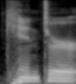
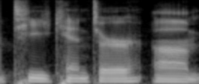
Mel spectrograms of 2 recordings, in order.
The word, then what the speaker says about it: Tkinter: built in with python is called kinter or t kenter because it's spelled this way it's t k i n t e r it is super easy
